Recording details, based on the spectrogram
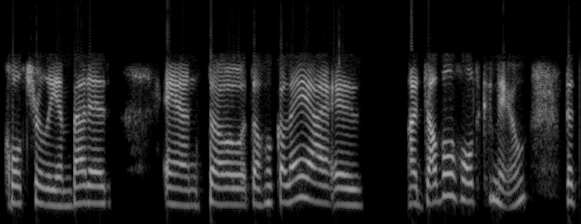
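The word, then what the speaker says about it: Hōkūleʻa: I don't know how to say the Hokulea?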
